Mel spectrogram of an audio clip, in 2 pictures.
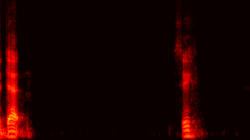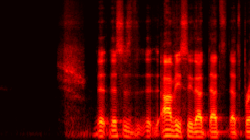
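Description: A middle-aged man speaks calmly into a microphone, close up, with long pauses.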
